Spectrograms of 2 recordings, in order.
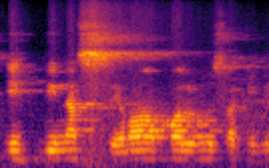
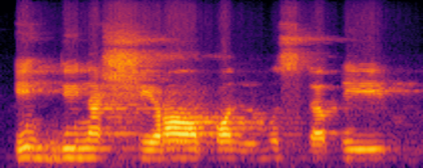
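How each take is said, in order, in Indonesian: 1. Siratal diawali dengan bunyi s biasa. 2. Siratal diawali dengan bunyi sh. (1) "pakai sin. ... itu benar juga" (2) "Huruf shad berubah jadi shin"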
